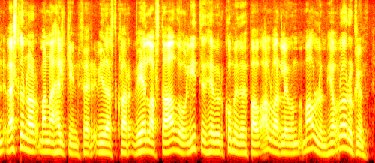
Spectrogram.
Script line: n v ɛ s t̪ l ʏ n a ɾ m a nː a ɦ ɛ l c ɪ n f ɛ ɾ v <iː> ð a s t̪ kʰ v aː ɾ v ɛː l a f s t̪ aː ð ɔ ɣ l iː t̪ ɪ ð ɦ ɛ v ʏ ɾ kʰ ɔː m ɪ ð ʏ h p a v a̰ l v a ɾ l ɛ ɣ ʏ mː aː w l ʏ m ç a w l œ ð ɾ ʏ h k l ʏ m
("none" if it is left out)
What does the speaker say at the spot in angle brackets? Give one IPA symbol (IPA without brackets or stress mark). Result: iː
